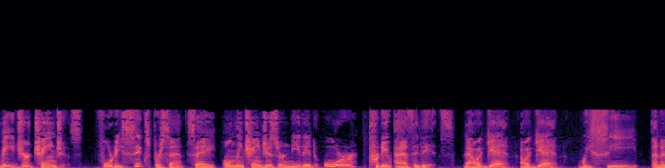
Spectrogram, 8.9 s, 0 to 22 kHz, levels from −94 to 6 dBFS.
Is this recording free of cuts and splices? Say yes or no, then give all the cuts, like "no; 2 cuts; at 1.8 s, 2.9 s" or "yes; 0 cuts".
no; 5 cuts; at 3.2 s, 4.9 s, 5.2 s, 6.1 s, 6.9 s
